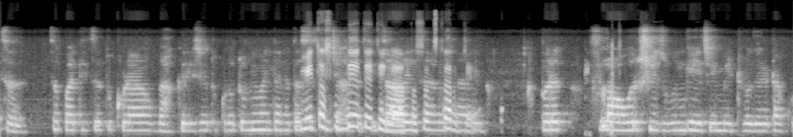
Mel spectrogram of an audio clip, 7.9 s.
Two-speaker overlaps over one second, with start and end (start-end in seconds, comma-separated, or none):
3.0-4.8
